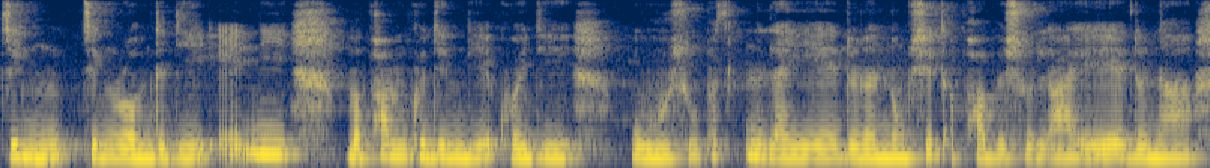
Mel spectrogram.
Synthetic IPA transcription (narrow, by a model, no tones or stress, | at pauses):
iŋt͡siŋɾɔmdɐdiʔḛnimɐpʰɐmkʰudiŋdiɐkʰojdi | usupʰɐt͡sḁtnɐlɐjedunɐnɔŋsitɐpʰabɐsulajedunɐ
